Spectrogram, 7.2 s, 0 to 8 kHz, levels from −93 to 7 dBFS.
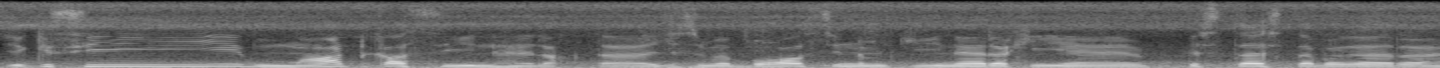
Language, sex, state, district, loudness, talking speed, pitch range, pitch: Hindi, male, Madhya Pradesh, Katni, -14 LUFS, 140 wpm, 160-185 Hz, 170 Hz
